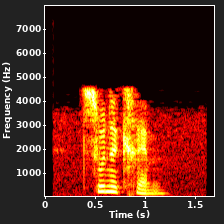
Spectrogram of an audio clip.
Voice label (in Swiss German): "sunnekrem", alsace; meteo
